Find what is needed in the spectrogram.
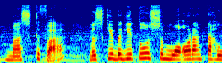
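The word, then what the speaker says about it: Москва: memiliki aturan ejaannya sendiri Sementara di negara asalnya orang Rusia menggunakan maskva meski begitu semua orang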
